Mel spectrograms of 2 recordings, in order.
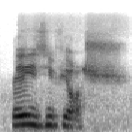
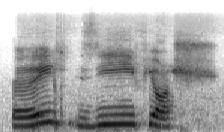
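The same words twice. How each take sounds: First: "Te zivyosh" joined up, a little slow; pronunciation demo. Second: "Te zivyosh" very slowly, word by word; slow pronunciation demo. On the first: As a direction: run "Te zivyosh" together as a phrase. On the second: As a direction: stretch "Te zivyosh" with a pause between words. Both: Shown as a demonstration. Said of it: "ini bacanya".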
